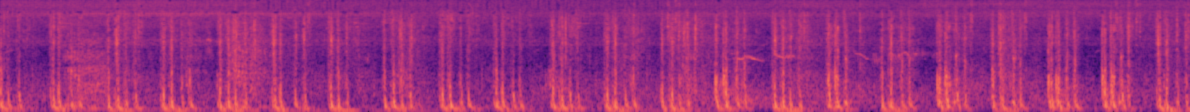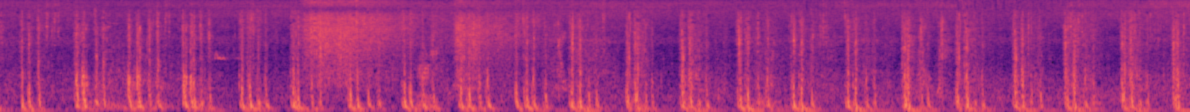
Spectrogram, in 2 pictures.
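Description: Horse hooves pound rhythmically on dirt and stone at a gallop.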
